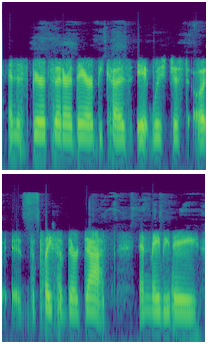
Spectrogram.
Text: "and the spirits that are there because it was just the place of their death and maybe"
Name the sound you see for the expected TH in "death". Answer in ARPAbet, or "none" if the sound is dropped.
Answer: TH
